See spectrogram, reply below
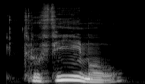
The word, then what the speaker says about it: Trofimo: « Trofimo ! Trofimo !» La voix appuyait sur l'avant-dernière syllabe et traînait sur la fin.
